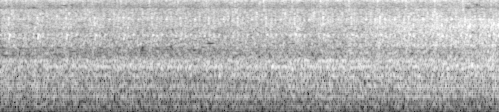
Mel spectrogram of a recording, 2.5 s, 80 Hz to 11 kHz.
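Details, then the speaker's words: 2005 Honda Odyssey at steady, even idle with no whine after replacing the failing power steering pump; power steering now quiet and running smooth. "let's see if the noise goes away or not start there you go no noise [Music] running nice and smooth"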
